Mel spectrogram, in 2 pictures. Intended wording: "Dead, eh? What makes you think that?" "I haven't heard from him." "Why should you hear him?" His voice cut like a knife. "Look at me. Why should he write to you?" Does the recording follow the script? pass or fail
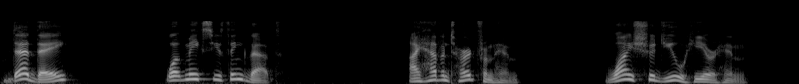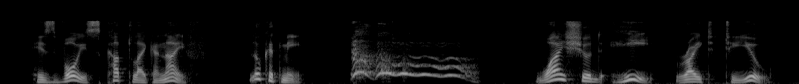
pass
